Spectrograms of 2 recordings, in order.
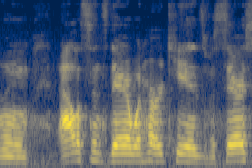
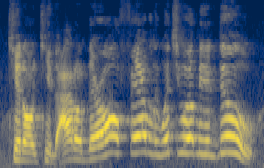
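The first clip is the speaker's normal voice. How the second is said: exasperated protest; 10 semitones higher than usual. Retold or imitated. Guard excusing himself to the king, mock exasperation. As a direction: voice climbing into helpless mock protest.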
